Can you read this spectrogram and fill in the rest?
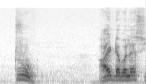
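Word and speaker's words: true: टी आर यू ई, ट्रू, ट्रू।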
